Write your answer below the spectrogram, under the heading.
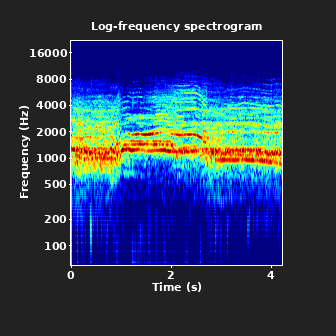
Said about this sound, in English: Our friend Lizzie Cooperman told us that her secret before going on stage and not being nervous is to scream into her hands.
